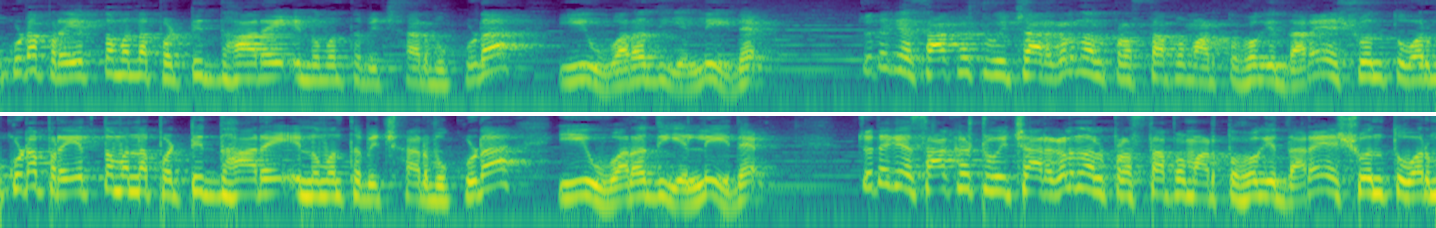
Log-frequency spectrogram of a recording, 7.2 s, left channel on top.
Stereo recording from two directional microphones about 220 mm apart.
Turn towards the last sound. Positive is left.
turn(degrees=-25)  # may be behind; listen again after turning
